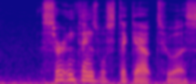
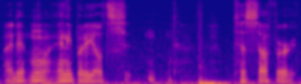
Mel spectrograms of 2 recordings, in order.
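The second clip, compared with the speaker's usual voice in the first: crying; 3 semitones higher than usual. Real, not acted. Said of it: "I'm gonna start crying".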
